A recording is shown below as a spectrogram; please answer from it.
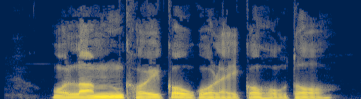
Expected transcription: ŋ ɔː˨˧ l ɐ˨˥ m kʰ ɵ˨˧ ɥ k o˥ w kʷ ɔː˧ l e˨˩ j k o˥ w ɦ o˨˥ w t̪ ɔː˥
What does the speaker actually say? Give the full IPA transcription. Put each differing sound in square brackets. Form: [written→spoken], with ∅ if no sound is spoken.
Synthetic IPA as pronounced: ŋ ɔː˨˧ l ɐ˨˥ m kʰ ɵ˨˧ ɥ k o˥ w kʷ ɔː˧ l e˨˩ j k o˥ w ɦ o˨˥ w t̪ ɔː˥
